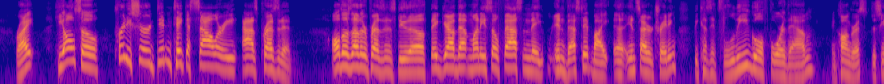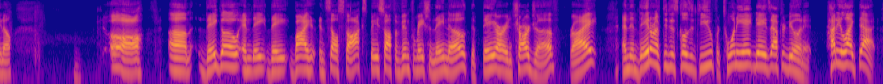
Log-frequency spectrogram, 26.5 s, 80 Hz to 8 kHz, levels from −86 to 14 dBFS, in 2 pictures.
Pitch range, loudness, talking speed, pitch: 155-210 Hz, -19 LUFS, 195 wpm, 180 Hz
